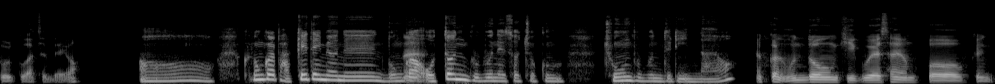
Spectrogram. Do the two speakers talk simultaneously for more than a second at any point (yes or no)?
no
